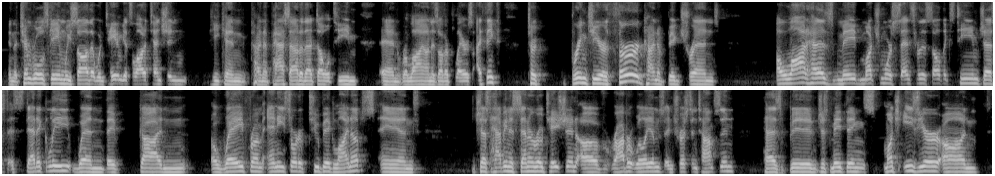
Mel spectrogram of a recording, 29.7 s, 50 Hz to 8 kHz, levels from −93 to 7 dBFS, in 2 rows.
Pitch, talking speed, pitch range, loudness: 140 Hz, 170 wpm, 130-155 Hz, -20 LUFS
